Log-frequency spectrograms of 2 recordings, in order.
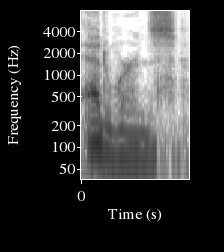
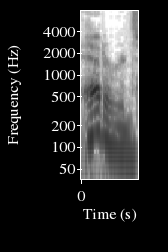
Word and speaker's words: Edwards: pulled the story of Lum Edwards or Eddard's as he pronounced it and Abner Peabody the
